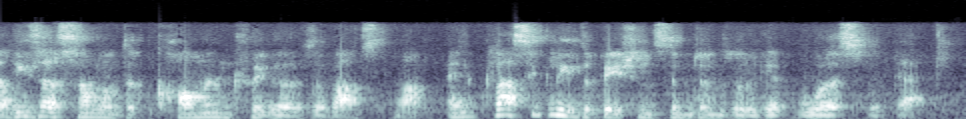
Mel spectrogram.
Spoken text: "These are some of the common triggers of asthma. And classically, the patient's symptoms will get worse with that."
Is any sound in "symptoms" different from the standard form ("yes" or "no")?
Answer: no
